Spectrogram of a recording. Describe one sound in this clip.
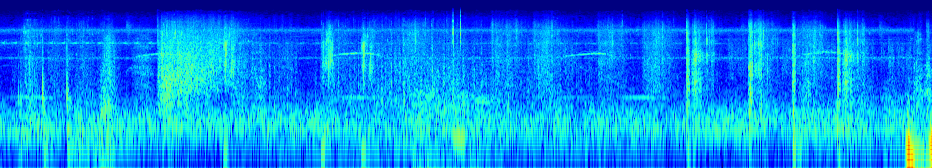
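Leaves and grass rustle as someone pushes through plants.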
